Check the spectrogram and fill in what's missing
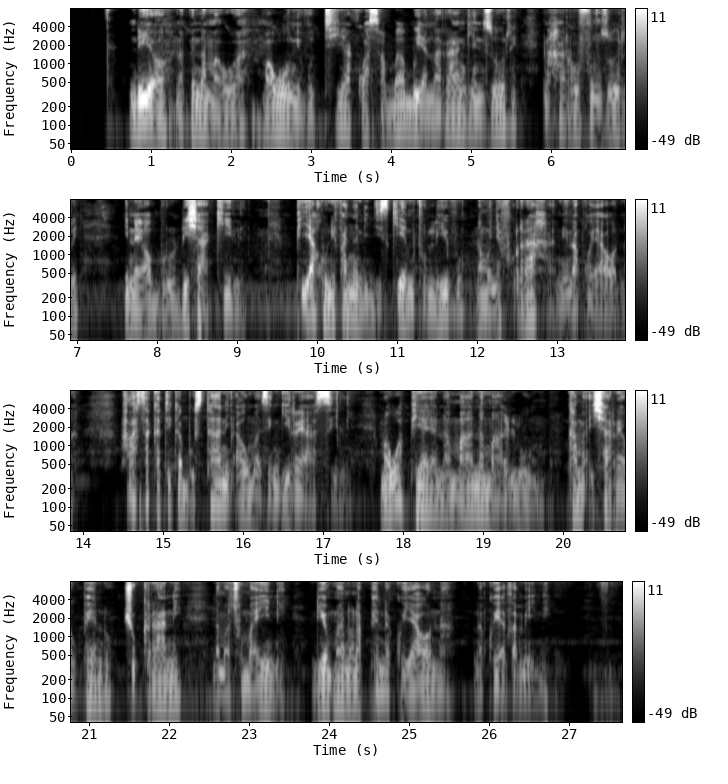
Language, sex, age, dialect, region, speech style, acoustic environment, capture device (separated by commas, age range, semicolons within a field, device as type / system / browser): Swahili, male, 18-24, Kenya - Nairobi Sheng-influenced, Kenya, relaxed; focused, nature; silence, mobile / Linux / Chrome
